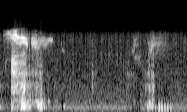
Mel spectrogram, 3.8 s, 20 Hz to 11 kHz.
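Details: Common starling chicks in a nest box at feeding time, filmed by a round-the-clock camera on 12 May 2022 at 5:55; harsh, rasping broadband burst lasting nearly a second, then a shorter scratchy burst about two seconds later, with muffled box noises.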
